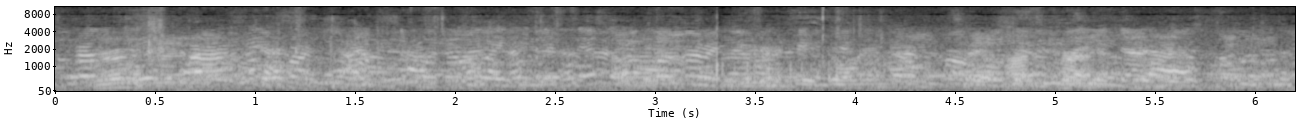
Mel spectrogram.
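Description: Chatter of a small crowd: several people talking over one another at once, with no single voice standing out.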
